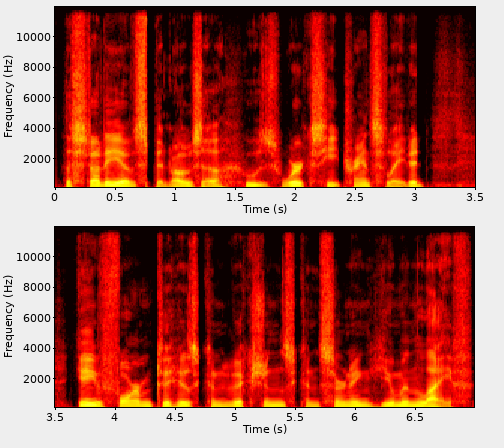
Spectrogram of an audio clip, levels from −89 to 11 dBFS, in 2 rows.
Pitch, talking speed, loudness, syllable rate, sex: 100 Hz, 135 wpm, -18 LUFS, 3.8 syllables/s, male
